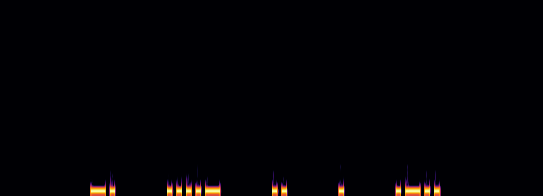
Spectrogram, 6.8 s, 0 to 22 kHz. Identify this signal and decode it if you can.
Morse code, heard as a keyed tone, about 20 wpm, spaced as for 10 wpm, 700 Hz. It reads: N4IEL
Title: 095 Lesson 16g - Letter c - Call Signs 20wpm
